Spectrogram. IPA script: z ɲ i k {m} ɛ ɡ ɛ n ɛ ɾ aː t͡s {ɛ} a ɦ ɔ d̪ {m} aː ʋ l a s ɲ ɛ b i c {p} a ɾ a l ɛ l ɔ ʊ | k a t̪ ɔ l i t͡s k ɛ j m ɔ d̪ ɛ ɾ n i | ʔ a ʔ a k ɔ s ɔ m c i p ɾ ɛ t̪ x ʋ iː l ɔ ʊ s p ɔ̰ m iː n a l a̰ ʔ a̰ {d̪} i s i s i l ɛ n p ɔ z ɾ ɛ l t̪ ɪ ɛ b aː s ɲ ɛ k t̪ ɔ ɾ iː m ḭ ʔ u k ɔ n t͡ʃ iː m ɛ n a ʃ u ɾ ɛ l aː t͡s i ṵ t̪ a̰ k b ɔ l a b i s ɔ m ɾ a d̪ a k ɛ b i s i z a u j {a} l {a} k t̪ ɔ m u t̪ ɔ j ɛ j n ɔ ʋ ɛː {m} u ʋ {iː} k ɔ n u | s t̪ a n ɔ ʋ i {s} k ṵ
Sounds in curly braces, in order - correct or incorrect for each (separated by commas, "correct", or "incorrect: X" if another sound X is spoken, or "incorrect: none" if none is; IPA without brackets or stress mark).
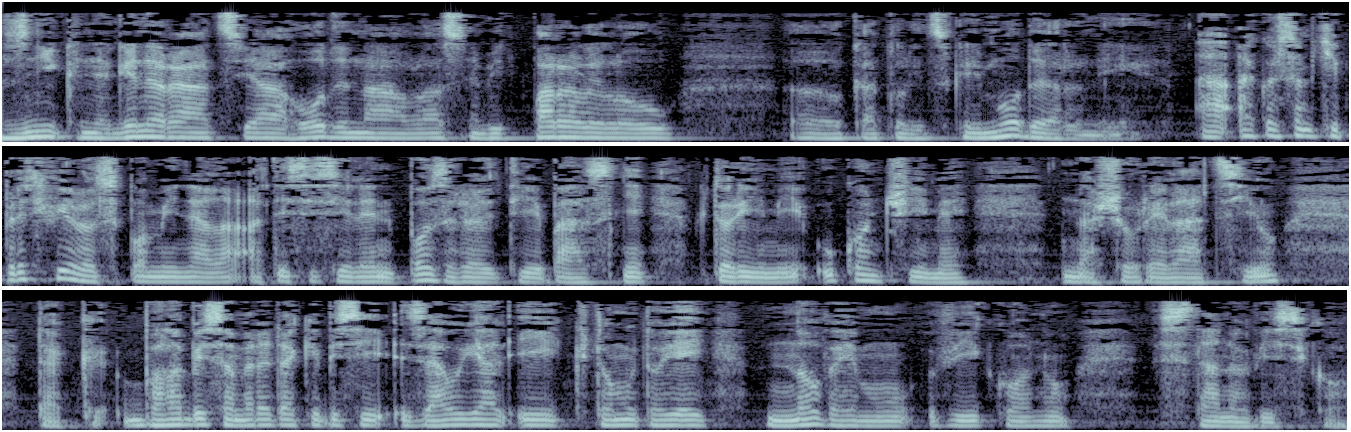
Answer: incorrect: ɲ, incorrect: i, incorrect: n, correct, incorrect: t̪, correct, incorrect: i, correct, correct, correct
